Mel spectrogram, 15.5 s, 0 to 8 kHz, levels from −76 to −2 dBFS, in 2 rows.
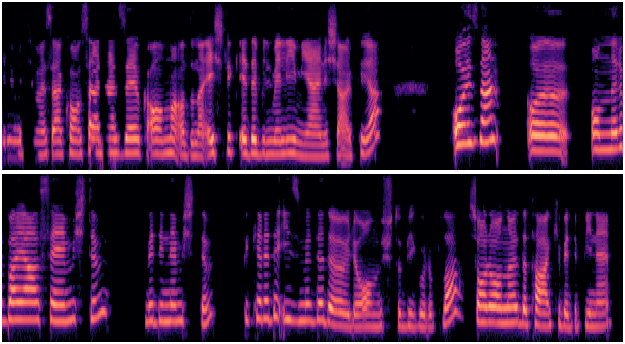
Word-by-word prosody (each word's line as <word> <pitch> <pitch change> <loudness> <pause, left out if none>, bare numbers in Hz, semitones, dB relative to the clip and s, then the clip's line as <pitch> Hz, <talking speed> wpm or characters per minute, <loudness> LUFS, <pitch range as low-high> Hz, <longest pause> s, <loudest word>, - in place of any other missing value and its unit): benim 395 +1 -8
için 190 - -14
mesela 195 +1 -2
konserden 215 +1 -1
zevk 215 0 0
alma 205 +1 +1
adına 180 -1 -3
eşlik 220 +3 -2
edebilmeliyim 205 -1 +1
yani 170 0 -2
şarkıya. 205 +4 -2 1.0
O 345 - +8
yüzden 385 +2 +5 0.4
eee, 240 - +5 0.3
onları 260 +2 +1
bayağı 290 0 +5
sevmiştim 285 +3 -1 0.6
ve 265 -1 -3
dinlemiştim. 265 - -4 0.4
Bir 280 -2 -10
kere 305 +2 -1
de 340 - -3
İzmir'de 275 -1 -2
de 240 - +5
öyle 190 -3 -2
olmuştu 190 0 -5
bir 195 -1 -8
grupla. 200 - -3
Sonra 250 -2 +3
onları 240 0 +1
da 225 -1 +1
takip 215 -1 0
edip 190 +3 -6
yine 195 +3 -4
230 Hz, 130 wpm, -24 LUFS, 200-275 Hz, 1.0 s, O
